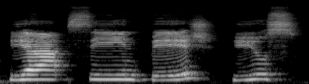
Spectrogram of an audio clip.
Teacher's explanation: سین سختی اور سیٹی والا حروف ہے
